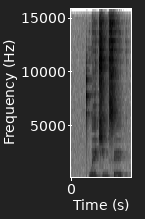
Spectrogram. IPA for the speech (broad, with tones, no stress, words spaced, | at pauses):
pʰwe˦t͡ɕi˦ŋ se˨ʔ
